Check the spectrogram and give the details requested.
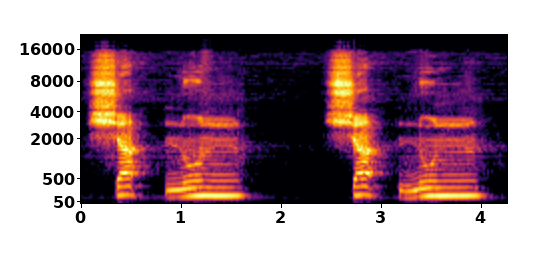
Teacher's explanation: So the rule is that whenever hamza comes with a sukoon sign, we make a jerk sound there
